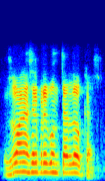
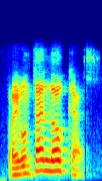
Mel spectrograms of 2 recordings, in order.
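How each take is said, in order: First: Said in the usual way. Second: Higher and louder, slowly savoring "Preguntas locas"; playful excitement. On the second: Shown as a demonstration. Teacher teasing students about wild questions, playfully excited. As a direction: stretch out "Preguntas locas" with delight.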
